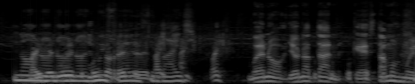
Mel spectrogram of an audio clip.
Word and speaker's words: Valls: A ver, tío, yo digo Valls, y es como Arturo Valls. No, mira, no, te lo enseño a decir. Tienes que pronunciarlo con I, Valls, y entonces quedas bien.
